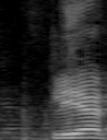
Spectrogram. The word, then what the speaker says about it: chole: দেখেন একটা শব্দ আছে কোলে, CHOLE, কোলে। কোলে কোলে মানে কি? কোলে নেওয়া। কোলে উচ্চারণটা কি হবে? কোলে।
